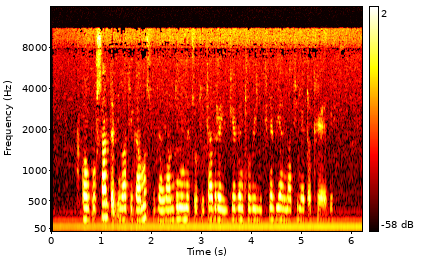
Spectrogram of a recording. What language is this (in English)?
Georgian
